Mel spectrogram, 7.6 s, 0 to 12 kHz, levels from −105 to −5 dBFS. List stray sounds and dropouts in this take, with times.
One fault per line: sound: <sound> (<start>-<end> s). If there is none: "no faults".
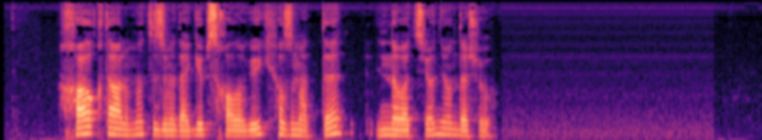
no faults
